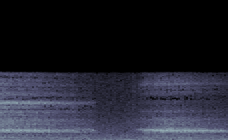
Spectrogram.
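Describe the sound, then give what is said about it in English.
A deep breath is drawn and released during a Bible lesson: a steady, hissing inhale gives way to a brief lull, then a matching breathy exhale of airy noise, with no talking. “Let's take a deep breath.”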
